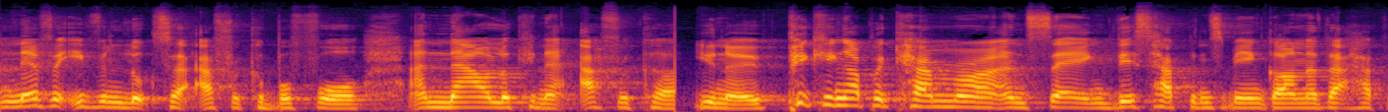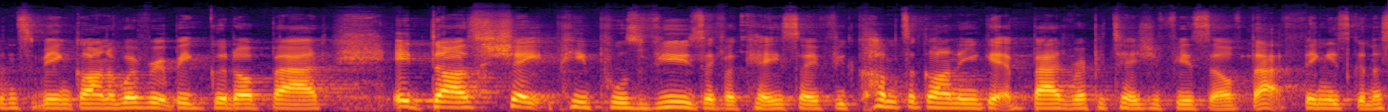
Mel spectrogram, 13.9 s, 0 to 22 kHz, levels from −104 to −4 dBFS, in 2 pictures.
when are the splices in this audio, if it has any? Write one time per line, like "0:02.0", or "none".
0:03.4
0:10.5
